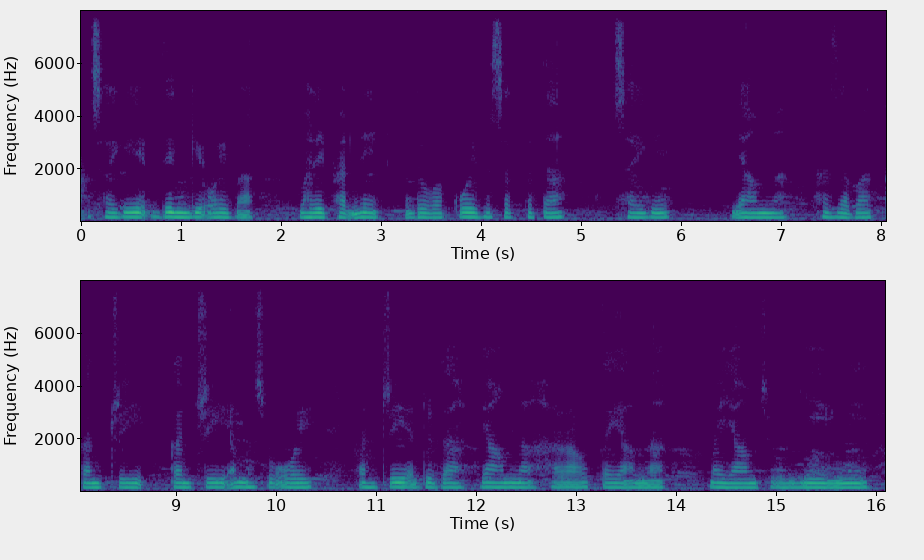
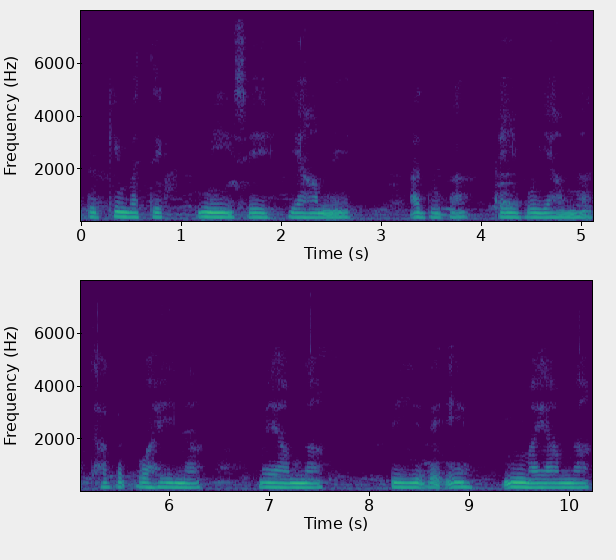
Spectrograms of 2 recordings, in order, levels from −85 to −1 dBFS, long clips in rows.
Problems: none marked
